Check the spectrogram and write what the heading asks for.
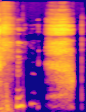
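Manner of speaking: brief high giggle; small self-amused laugh; light chuckle. Real, not acted. Vlogger joking about her family's cooking, light giggle.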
